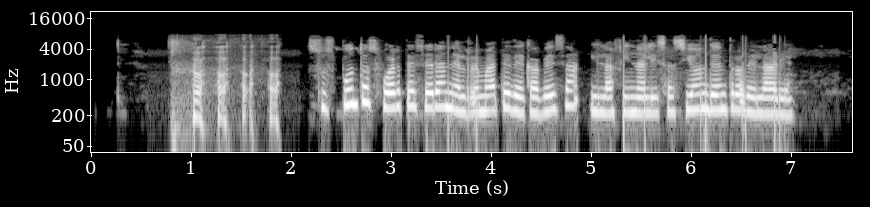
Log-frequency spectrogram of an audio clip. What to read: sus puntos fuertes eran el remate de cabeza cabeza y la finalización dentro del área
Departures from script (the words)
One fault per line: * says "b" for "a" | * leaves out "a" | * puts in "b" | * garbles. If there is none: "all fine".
* leaves out "cabeza"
